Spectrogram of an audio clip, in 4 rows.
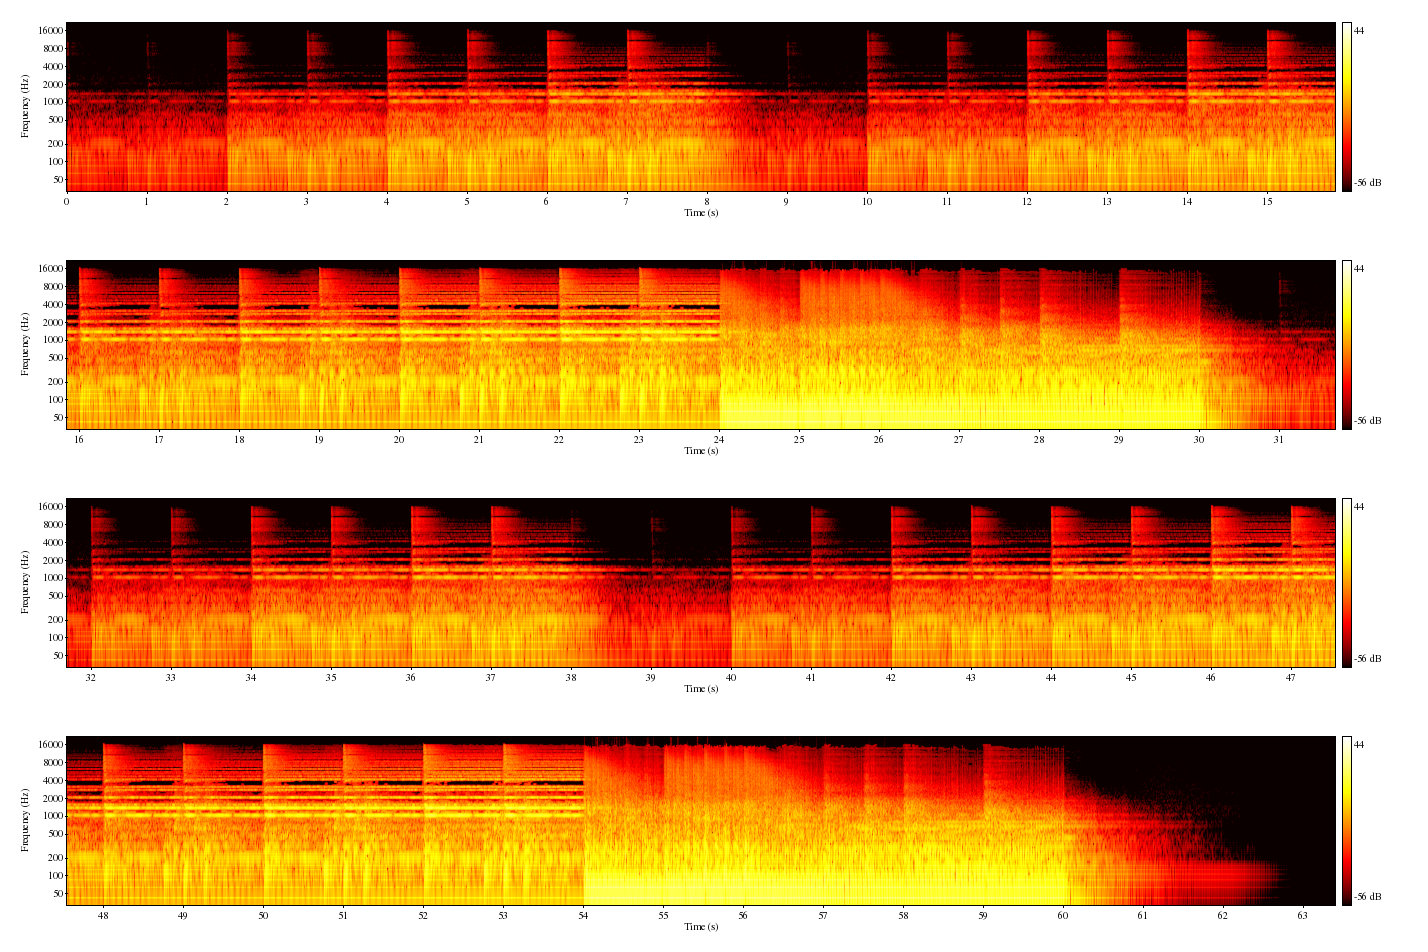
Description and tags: Futuristic High Tension
Intended for use in association with a film's soundtrack to aid in the creation of a sense of tension for the scenes in which it is used.
Created using a music notation software called Musescore. Edited using Mixcraft 5.
Synth, Tension, Music-Beds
